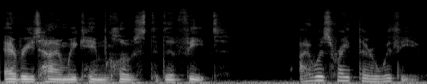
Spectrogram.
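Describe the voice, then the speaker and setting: A man voicing a gentle, devoted mech AI in a soft, soothing, earnest ASMR roleplay. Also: medium pitch, moderate pace, close to an everyday voice. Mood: earnest, tender. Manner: soothing, earnest, hesitant, often dropping to a whisper. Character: gentle, devoted mech artificial intelligence comforting its pilot.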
